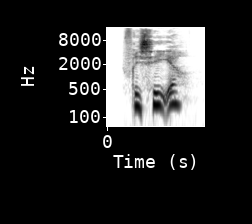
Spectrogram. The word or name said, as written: friser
